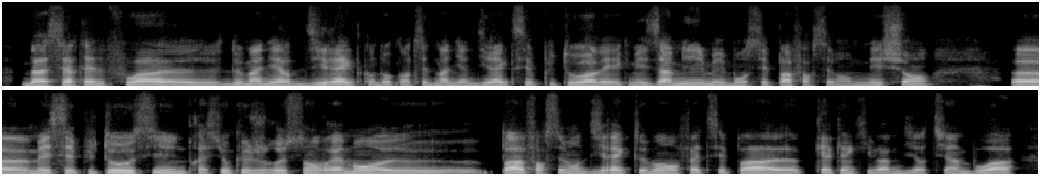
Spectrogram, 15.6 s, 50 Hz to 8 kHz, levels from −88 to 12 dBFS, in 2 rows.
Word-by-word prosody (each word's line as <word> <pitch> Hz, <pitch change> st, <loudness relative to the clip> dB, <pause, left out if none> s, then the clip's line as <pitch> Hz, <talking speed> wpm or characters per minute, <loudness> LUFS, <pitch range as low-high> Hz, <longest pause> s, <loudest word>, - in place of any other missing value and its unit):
Bah, 110 Hz, +1 st, +3 dB
certaines 125 Hz, +1 st, 0 dB
fois, 140 Hz, +4 st, +4 dB
heu, 105 Hz, 0 st, -1 dB
de 115 Hz, +1 st, -4 dB
manière 115 Hz, -1 st, +1 dB
directe 125 Hz, +5 st, +2 dB
quand -, -, -9 dB
donc, 100 Hz, -2 st, -4 dB
quand 105 Hz, -1 st, -8 dB
c'est 115 Hz, -, -7 dB
de 105 Hz, -, -10 dB
manière 105 Hz, +1 st, -4 dB
directe 110 Hz, +3 st, -1 dB
c'est 95 Hz, -, -7 dB
plutôt 105 Hz, +4 st, -2 dB
avec 100 Hz, -1 st, +2 dB
mes 95 Hz, -2 st, -7 dB
amis. 125 Hz, +7 st, +1 dB
Mais 100 Hz, -6 st, -4 dB
bon 105 Hz, +2 st, -5 dB
c'est 105 Hz, -, -11 dB
pas 100 Hz, -2 st, 0 dB
forcément 95 Hz, -1 st, -10 dB
méchant. 100 Hz, +9 st, -4 dB, 0.6 s
Heu, 95 Hz, +1 st, +5 dB
mais 105 Hz, +1 st, +1 dB
c'est 110 Hz, 0 st, -3 dB
plutôt 125 Hz, +10 st, +2 dB
aussi 135 Hz, +2 st, +1 dB
une 120 Hz, -6 st, -2 dB
pression 105 Hz, +7 st, -5 dB
que 110 Hz, -3 st, -4 dB
je 100 Hz, 0 st, -4 dB
ressens 100 Hz, +4 st, -2 dB
vraiment, 105 Hz, +2 st, +3 dB
heu, 90 Hz, -3 st, -3 dB
pas 130 Hz, +1 st, +8 dB
forcément 115 Hz, -3 st, -4 dB
directement 110 Hz, +1 st, -1 dB
en -, -, -1 dB
fait, 115 Hz, +5 st, -3 dB
c'est -, -, -8 dB
pas, 120 Hz, -3 st, +6 dB
heu, 95 Hz, -1 st, +1 dB
quelqu'un 110 Hz, +2 st, -3 dB
qui 105 Hz, 0 st, -13 dB
va 95 Hz, -2 st, -1 dB
me 95 Hz, -, -8 dB
dire: 100 Hz, +1 st, -5 dB
«Tiens 105 Hz, -1 st, -6 dB
bois». 105 Hz, +4 st, +2 dB
105 Hz, 200 wpm, -22 LUFS, 100-115 Hz, 0.6 s, pas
